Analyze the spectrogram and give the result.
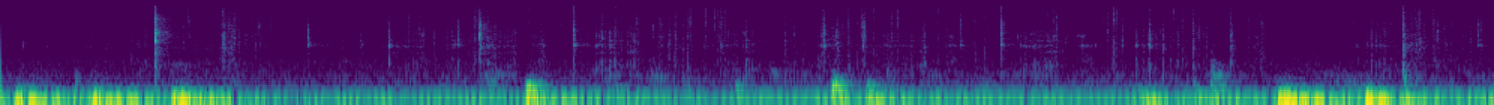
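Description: A thin remaining slab of dry white bar soap, held in the hand, is cut and shaved with a box-cutter blade. Irregular short scraping and crackling cuts sound over a steady low hum, with sharp bright clicks scattered through.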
